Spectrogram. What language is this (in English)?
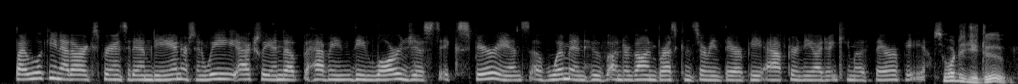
English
